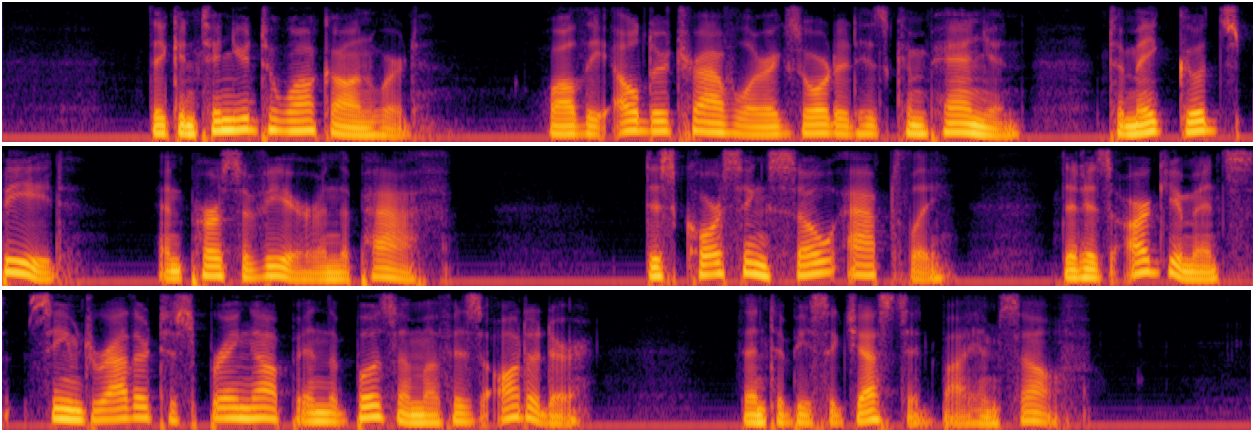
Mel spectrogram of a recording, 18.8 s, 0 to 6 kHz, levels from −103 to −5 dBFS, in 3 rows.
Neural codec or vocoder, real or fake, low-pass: none; real; 5.4 kHz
